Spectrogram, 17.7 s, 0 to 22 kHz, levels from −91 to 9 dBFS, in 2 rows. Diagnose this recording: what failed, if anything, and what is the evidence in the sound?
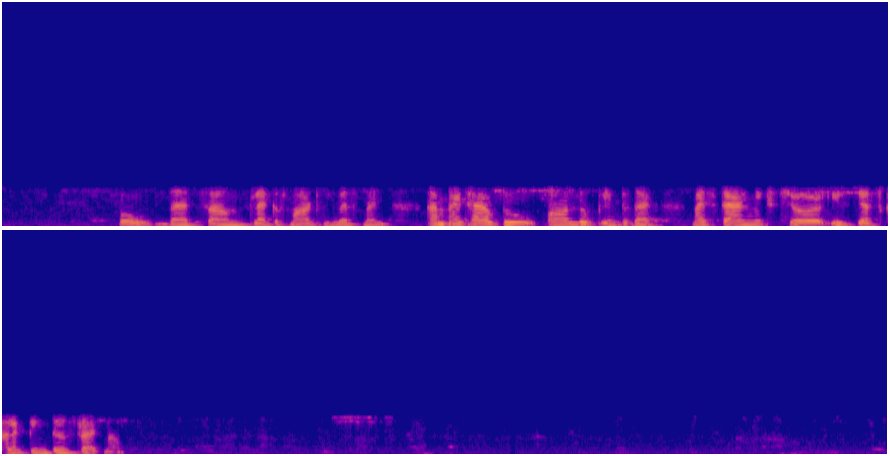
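Codec stage: throughout, the sound has that rough, slightly synthetic G.729 codec character with nothing above 4 kHz, which fits an 8 kbit/s VoIP link.

Network stage: VoIP packet loss concealed by the speech codec at 4.41–4.59, 6.25–6.33, 8.87–8.97 and 13.93–13.96 s. The decoder stretches the last sound into a buzzy tone or a coloured noise that fades.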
